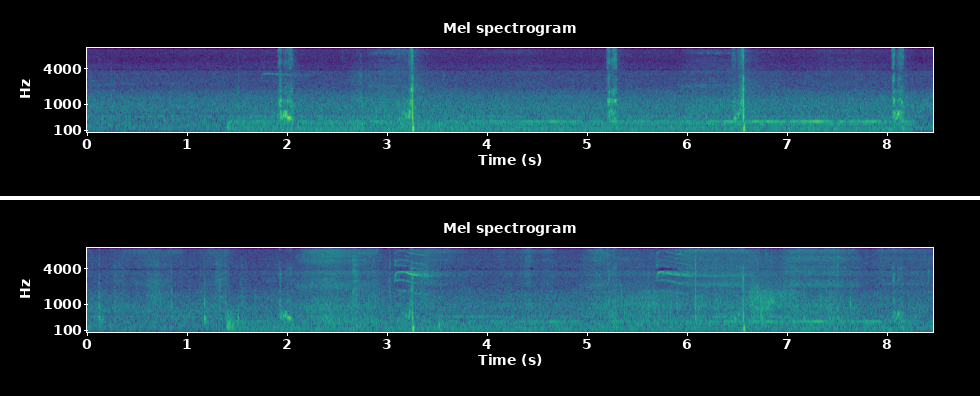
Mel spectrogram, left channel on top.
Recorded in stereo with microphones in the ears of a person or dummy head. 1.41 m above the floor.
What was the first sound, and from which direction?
Scissors, 50° left (ahead or behind).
